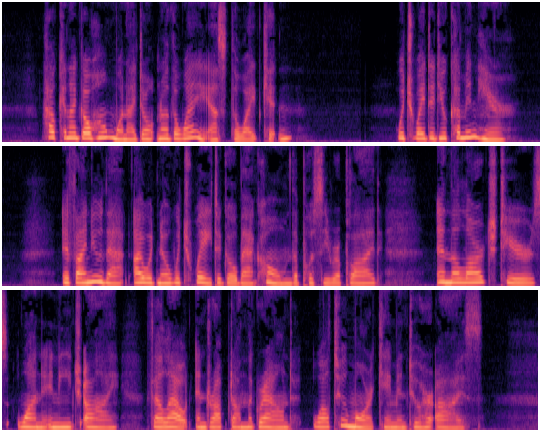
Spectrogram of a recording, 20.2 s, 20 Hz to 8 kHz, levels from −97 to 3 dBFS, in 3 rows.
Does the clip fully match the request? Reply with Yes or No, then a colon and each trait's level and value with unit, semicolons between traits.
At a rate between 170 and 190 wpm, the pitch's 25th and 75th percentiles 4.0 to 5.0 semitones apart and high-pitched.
No: average, 180 wpm; average, 3.2 semitones; high, 245 Hz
